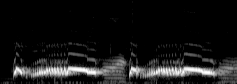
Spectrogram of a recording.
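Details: Classic angungan cooing from a local Barbary dove: two long, purring, tremulous coos, each starting abruptly and sliding down slightly at the close, followed by short stuttered gurgling notes.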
